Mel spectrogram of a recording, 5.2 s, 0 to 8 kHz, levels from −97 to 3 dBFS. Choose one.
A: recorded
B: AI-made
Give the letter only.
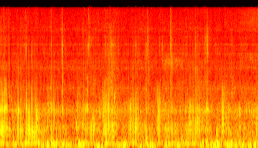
B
